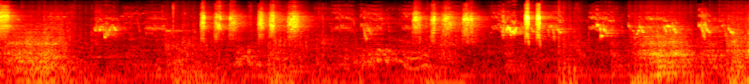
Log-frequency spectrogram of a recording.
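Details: Colony budgerigars, with bursts of loud scratchy chirping that come and go in clusters, and quieter pauses between the busier stretches.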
